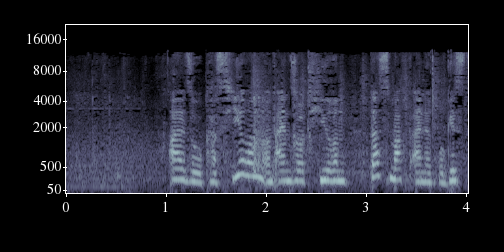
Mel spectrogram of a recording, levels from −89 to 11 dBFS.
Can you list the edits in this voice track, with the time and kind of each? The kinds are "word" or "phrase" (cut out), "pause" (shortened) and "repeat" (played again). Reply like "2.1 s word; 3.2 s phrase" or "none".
2.1 s phrase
